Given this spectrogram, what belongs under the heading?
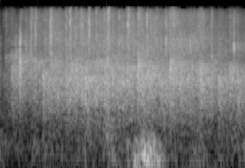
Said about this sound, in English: Well, a big applause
